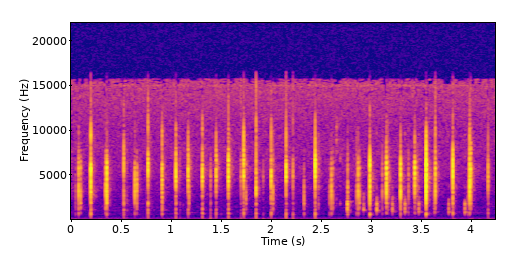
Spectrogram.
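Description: Long acrylic nails rapidly tap and scratch the back and camera area of a handheld smartphone, a solid flat device in a transparent plastic case with a cable plugged in. The result is a quiet, dense stream of sharp, dry, bright clicks with light scratchy texture, each dying instantly with no ring, over a faint steady low hum.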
